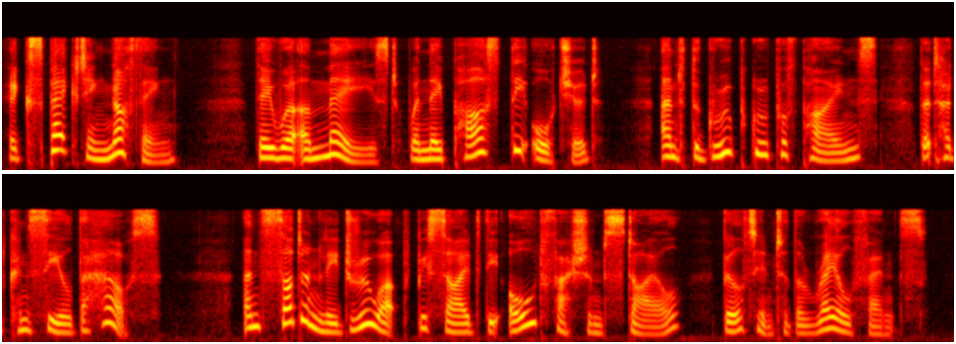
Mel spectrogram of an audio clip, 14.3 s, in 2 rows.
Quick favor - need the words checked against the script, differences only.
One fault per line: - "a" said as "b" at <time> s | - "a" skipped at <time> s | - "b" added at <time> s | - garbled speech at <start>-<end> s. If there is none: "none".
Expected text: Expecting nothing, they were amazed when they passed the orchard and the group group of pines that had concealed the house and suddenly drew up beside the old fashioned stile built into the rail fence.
none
